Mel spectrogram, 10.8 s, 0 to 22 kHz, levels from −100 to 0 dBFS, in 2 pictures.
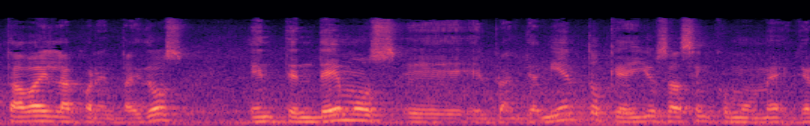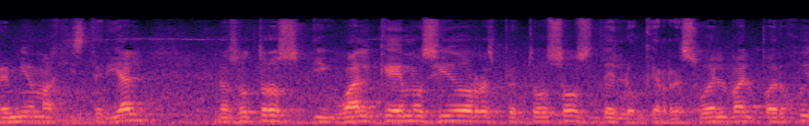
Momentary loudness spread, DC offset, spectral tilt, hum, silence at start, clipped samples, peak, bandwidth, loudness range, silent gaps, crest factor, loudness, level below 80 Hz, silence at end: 10 LU; under 0.1%; -5.5 dB/octave; none; 0 s; under 0.1%; -10 dBFS; 12.5 kHz; 2 LU; none; 18 dB; -29 LUFS; -52 dBFS; 0 s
